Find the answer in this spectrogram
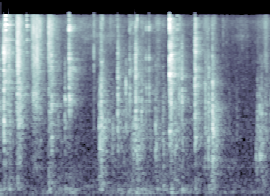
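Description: Red steel floor jack and wooden caster-wheeled engine cradle being maneuvered into place together on a concrete floor: a run of irregular metallic clicks, knocks and rattles.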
